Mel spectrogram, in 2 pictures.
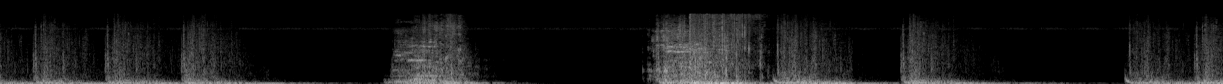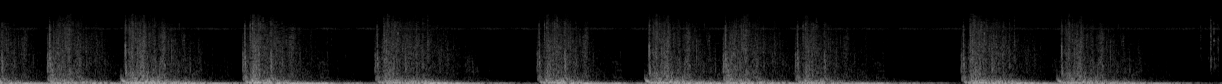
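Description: A large creature's heavy footsteps thud in a steady rhythm.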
